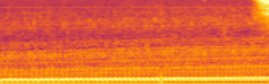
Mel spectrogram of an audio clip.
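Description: An engine revs during a power test run, holding a steady, loud droning hum with a slight rise in pitch, close and continuous and without speech.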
